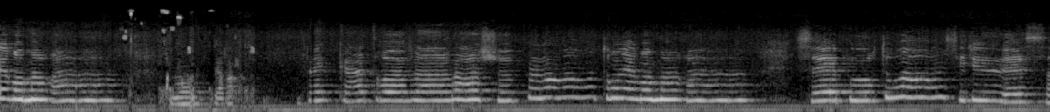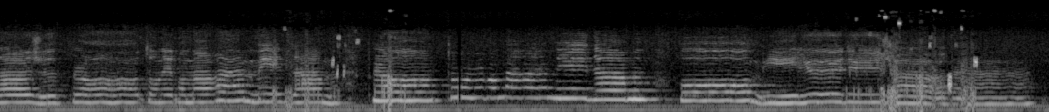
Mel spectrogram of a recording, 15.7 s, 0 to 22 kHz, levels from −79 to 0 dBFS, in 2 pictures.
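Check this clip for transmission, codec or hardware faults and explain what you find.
DAB burbling occurs three times, from 0.90 to 1.90 s, 9.92 to 10.91 s and 14.21 to 15.20 s. Weak reception let bit errors, somewhere under one percent, slip past error correction into the MP2 stream. Corrupted samples then put short blips of noise into individual sub-bands, and corrupted scale factors make sub-bands lurch in level for up to a frame. Each second-long stretch adds burbling blips of noise riding over the sound.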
